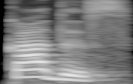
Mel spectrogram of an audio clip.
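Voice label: "кадыс", Komi, female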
